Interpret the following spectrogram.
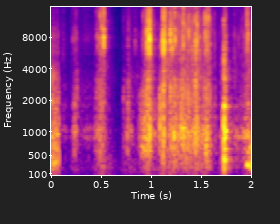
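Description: Faint crinkling and small tearing sounds as the seal on a G-Shock watch box is peeled back and the box is opened: short, scattered rustles with a sharper click near the end.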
